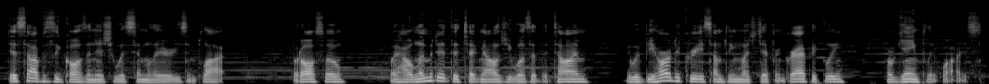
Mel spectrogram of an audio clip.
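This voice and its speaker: A man delivers scripted documentary narration in a voice of ordinary middle pitch. He is recorded as a close voice-over, with music faintly behind him. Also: steady tone, fast talker.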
